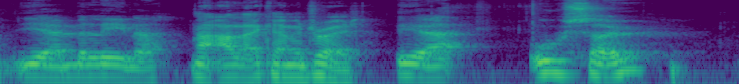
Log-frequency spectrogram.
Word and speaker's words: Molina: The Argentina right back, I can't pronounce his name. Molina? Yeah, Molina.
